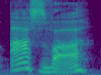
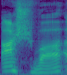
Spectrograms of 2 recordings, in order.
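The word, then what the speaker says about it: aśva: While it may become Asva under, or actually Ashva, I think the Sanskrit retain, as does German, and I think the Hebrew, the S is actually pronounced like an SH.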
